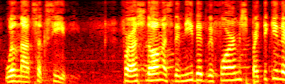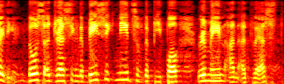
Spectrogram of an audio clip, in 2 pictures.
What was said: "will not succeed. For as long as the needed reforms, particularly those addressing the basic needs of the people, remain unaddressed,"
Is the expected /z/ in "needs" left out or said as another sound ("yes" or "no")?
yes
